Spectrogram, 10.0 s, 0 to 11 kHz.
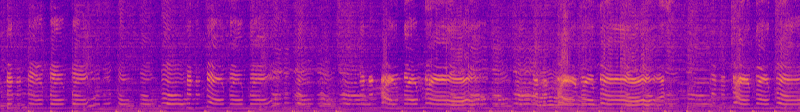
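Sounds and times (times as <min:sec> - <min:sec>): bass: 0:00.0 - 0:10.0
keyboard chords: 0:00.0 - 0:10.0
woman singing: 0:00.0 - 0:10.0.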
